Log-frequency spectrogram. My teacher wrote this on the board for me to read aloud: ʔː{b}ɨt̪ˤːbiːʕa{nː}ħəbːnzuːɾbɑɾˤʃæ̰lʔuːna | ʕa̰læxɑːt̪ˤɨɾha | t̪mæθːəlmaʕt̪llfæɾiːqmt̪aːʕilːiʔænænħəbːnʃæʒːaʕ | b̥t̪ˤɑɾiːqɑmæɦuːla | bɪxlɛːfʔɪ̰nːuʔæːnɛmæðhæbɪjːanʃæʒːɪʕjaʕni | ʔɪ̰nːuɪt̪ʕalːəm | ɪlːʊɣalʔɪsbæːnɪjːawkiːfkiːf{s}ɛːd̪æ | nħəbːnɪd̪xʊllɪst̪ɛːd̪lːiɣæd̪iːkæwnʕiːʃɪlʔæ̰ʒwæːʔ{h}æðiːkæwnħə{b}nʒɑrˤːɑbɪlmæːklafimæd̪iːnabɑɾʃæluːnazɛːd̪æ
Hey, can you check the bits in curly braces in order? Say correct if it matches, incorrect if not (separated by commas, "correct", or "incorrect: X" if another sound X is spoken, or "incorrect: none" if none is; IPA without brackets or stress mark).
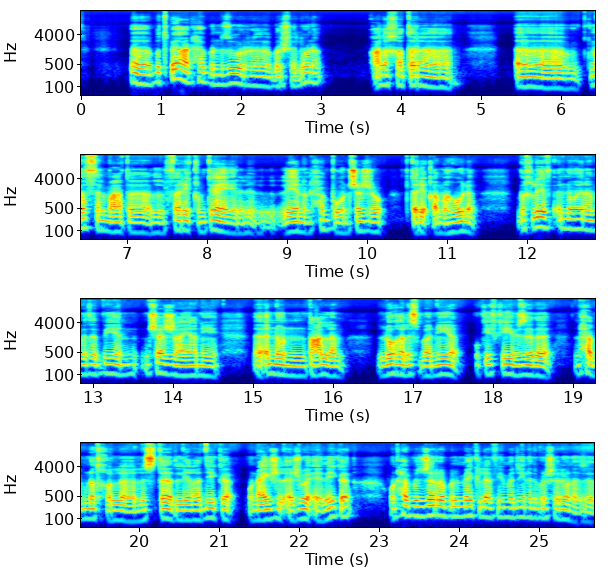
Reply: correct, incorrect: n, incorrect: z, correct, incorrect: bː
